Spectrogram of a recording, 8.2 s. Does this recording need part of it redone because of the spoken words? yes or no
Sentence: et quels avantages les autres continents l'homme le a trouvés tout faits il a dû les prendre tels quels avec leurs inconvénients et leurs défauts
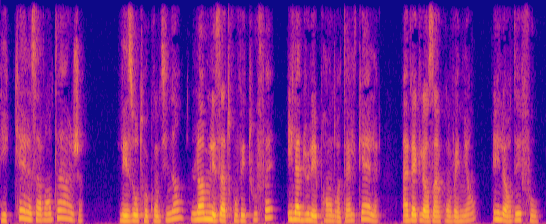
yes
